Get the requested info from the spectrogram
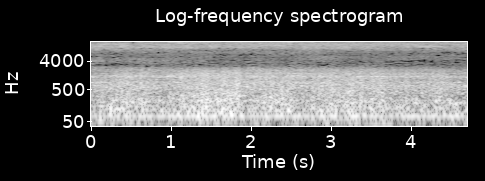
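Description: Oxy-fuel cutting torch on a CNC plate-cutting machine hissing steadily as its oxygen jet cuts through steel plate.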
